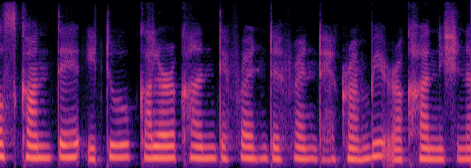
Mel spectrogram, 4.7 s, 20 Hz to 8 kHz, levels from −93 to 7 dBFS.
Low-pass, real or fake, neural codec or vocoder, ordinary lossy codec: none; fake; codec, 16 kHz, 1 kbps, X-Codec, WavLM features, trained on Multilingual LibriSpeech; none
